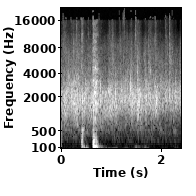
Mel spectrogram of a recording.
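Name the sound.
audience hand clapping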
